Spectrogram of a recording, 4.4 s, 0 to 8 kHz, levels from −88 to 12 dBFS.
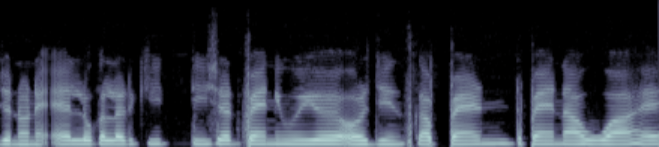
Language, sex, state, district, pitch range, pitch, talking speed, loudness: Hindi, female, Rajasthan, Churu, 205-215 Hz, 210 Hz, 190 wpm, -16 LUFS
